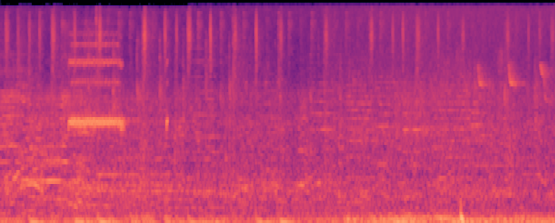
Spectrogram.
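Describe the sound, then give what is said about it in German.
A referee's whistle gives one short, shrill blast near the start to begin a basketball game against the Los Angeles Blizzards, over the steady murmur of a crowd, with a basketball bouncing and sneakers shuffling throughout. “Dann pfiff der Schiedsrichter das Spiel an.”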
